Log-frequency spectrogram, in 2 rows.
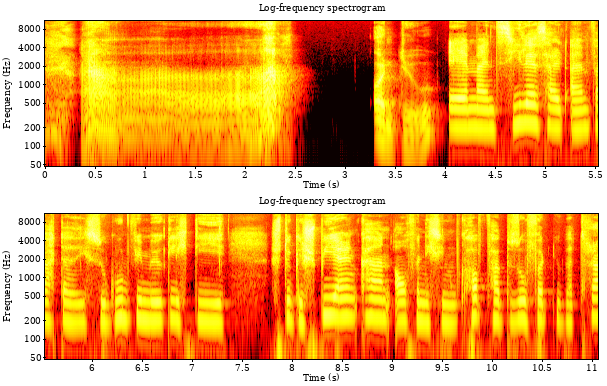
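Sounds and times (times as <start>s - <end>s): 
human voice imitating an angry dog's growl: 0.0s - 2.5s
speech: 0.3s - 0.8s, 3.4s - 11.0s.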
